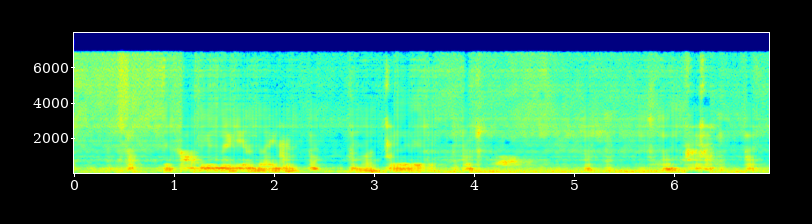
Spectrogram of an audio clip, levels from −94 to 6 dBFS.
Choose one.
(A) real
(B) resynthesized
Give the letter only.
B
